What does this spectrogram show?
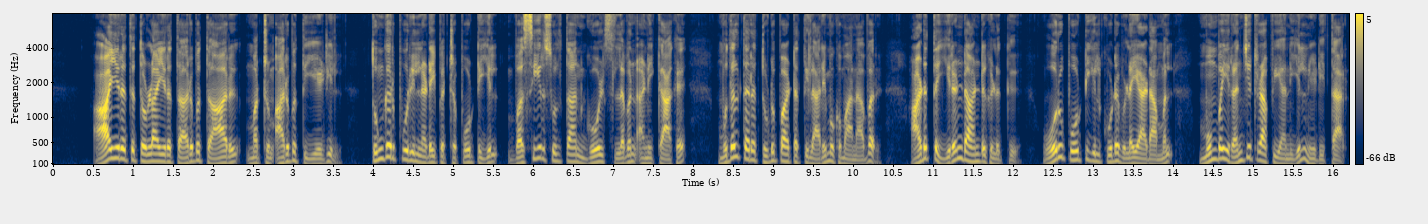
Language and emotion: Tamil, neutral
